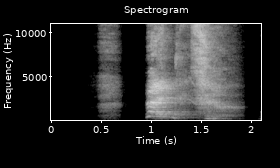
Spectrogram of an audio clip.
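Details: Quick breath in followed by one loud sneeze: a self-induced sneeze from a self-sneezing challenge of 30 sneezes.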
